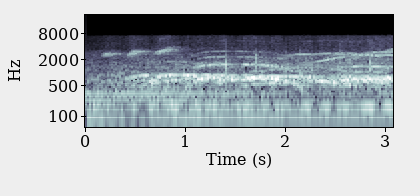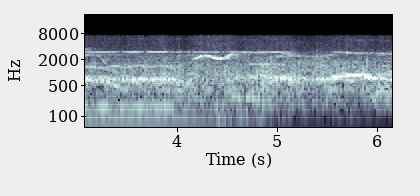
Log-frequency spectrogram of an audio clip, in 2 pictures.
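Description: A live soul band's final held chord rings out and stops about four seconds in, under a crowd cheering and applauding.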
